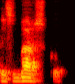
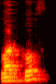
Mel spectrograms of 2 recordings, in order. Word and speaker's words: Schwarzkopf: que los alemanes dicen cabeza negra entonces se pronuncia schwarzkopf no a diferencia de barcos como se conoce comúnmente dentro de quito excelente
